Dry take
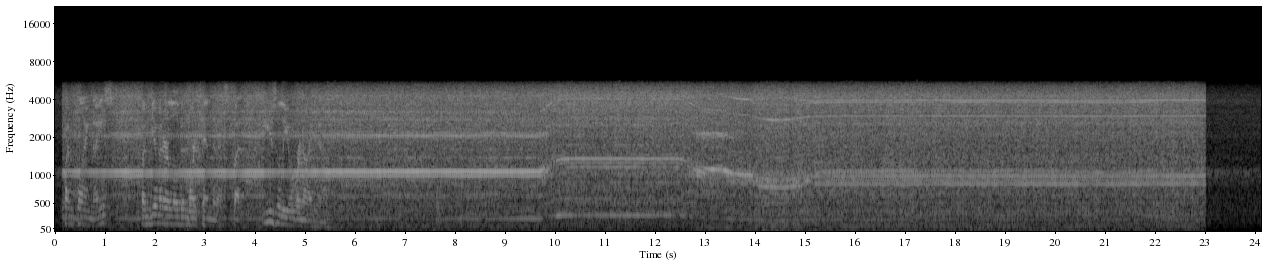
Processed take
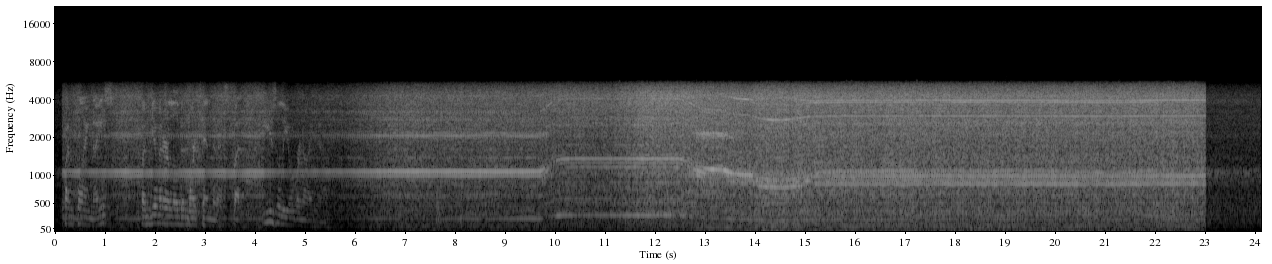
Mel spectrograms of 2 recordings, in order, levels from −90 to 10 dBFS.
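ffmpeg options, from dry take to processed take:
ffmpeg -i in.wav -af "volume=10dB,afade=type=out:start_time=4.06:duration=0.76:silence=0.375837,afade=type=in:start_time=5.85:duration=1.04:silence=0.251189,afade=type=in:start_time=11.24:duration=0.6:silence=0.421697" out.wav

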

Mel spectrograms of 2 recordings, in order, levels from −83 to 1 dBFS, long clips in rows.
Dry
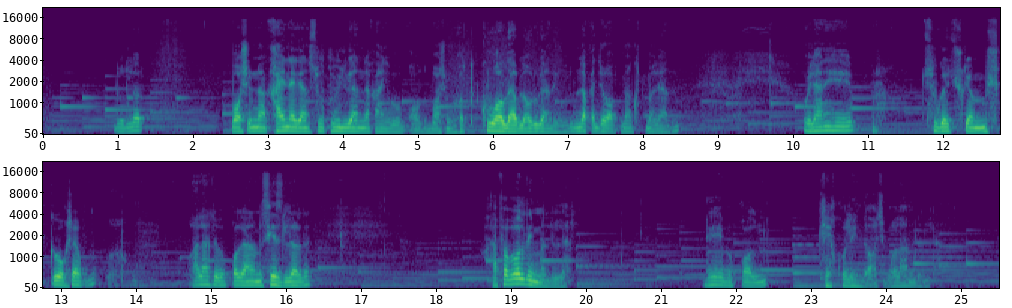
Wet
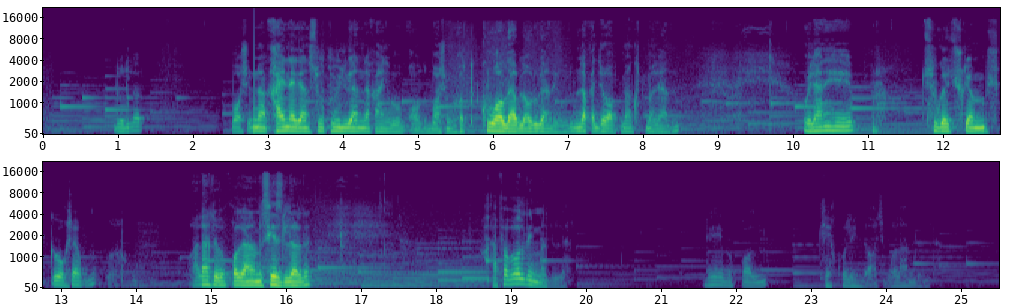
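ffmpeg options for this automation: ffmpeg -i in.wav -af "asetnsamples=nb_out_samples=441:pad=0,asendcmd='1.14 volume volume -5dB;2.81 volume volume 6dB;12.54 volume volume -3dB;14.88 volume volume 8.5dB;18.7 volume volume -1.5dB;19.47 volume volume -11.5dB',volume=4dB" out.wav

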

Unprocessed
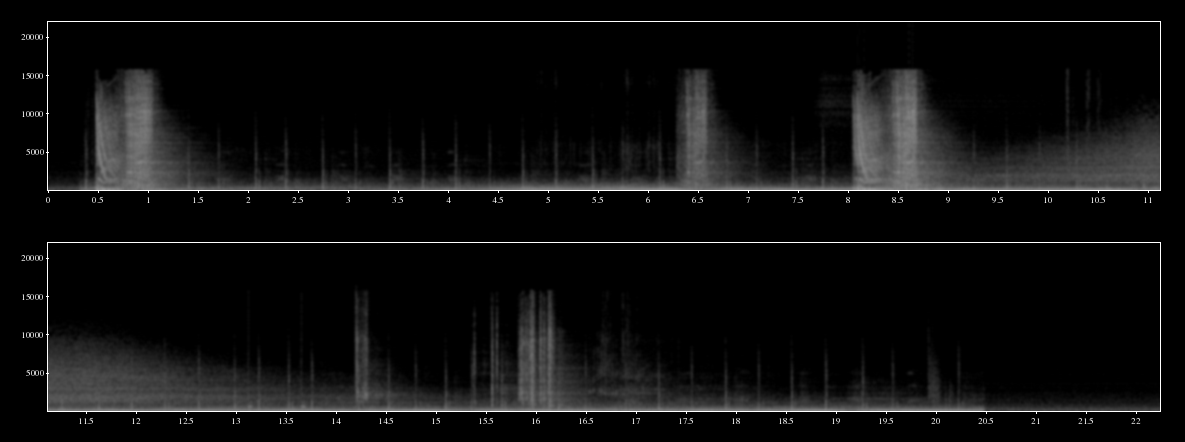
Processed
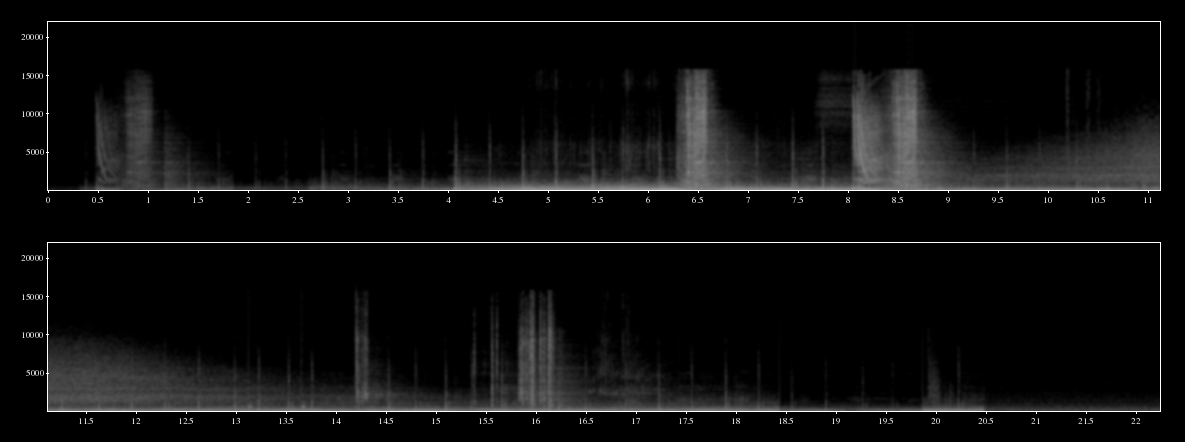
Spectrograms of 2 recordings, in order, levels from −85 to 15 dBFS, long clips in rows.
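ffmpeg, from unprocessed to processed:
ffmpeg -i in.wav -af "asetnsamples=nb_out_samples=441:pad=0,asendcmd='1.16 volume volume -7dB;1.85 volume volume -14.5dB;2.6 volume volume -4dB;4.05 volume volume 6dB;8.06 volume volume -2dB;18.43 volume volume -13.5dB;19.86 volume volume -1.5dB',volume=-18dB" out.wav

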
